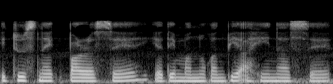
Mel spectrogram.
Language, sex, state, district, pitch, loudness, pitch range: Nagamese, female, Nagaland, Dimapur, 160 Hz, -17 LUFS, 155-170 Hz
